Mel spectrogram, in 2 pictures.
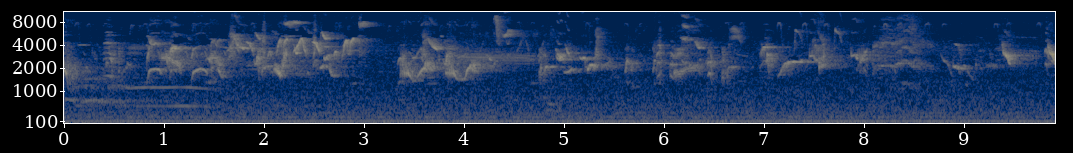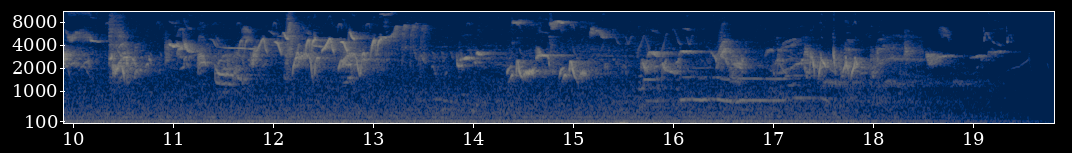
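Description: Birds chirping and singing, many short overlapping calls, fading out near the end.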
